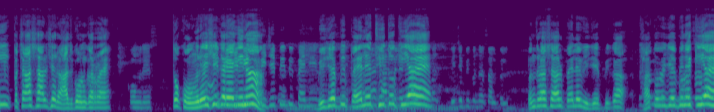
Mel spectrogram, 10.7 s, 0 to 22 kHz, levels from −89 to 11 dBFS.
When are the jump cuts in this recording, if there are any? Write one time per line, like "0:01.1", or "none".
none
